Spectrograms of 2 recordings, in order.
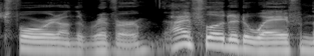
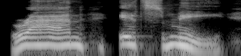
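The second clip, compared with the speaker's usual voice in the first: high, slow Southern twang; sly silky Southern fox; 5 semitones higher, slower than usual. Acted. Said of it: "twang for the voice of the fox".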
